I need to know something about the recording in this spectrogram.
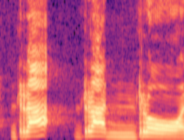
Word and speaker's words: รรรรรร: ให้ ฟัง เลย ว่า รอ เรือ 6 ตัว แบบ เนี้ย อ่าน ว่า น้อง ระรันรอน อ๋อ ระรันรอน ชื่อ ดี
